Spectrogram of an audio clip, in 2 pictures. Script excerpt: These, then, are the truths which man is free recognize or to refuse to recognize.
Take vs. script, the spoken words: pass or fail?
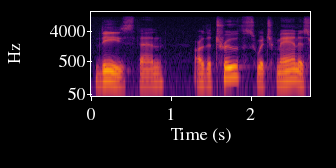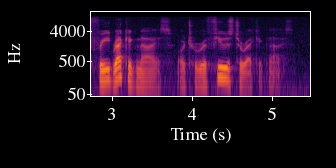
pass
